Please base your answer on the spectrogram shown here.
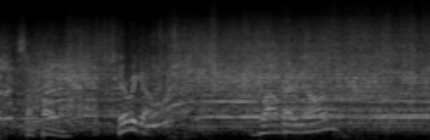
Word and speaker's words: São Paulo: How do you pronounce it? Marília? São Paulo? You say Sao Paulo. Sao Paulo.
